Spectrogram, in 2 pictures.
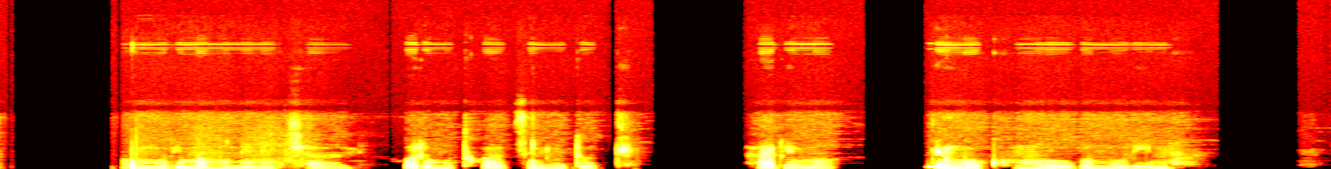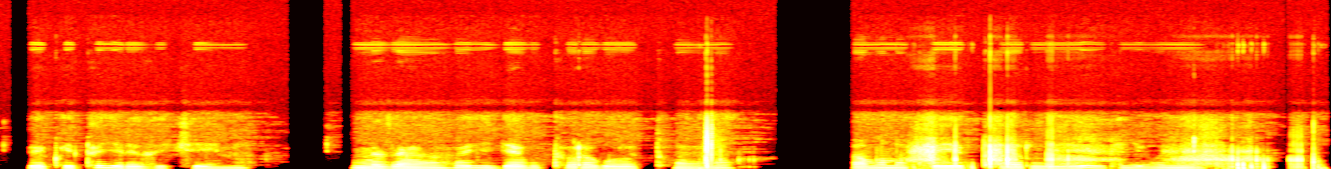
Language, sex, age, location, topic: Kinyarwanda, female, 18-24, Musanze, agriculture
